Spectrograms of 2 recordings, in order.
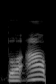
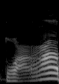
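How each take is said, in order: First: The middle consonant is a plain glottal stop. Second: The middle consonant is a tight throaty ain. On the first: The speaker calls it wrong. "তো আ তো আ বলা যাবে না" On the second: The speaker calls it right. "তো আ বলতে হবে"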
